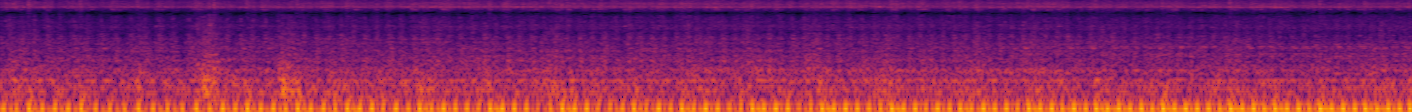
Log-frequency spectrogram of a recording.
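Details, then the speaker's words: Husqvarna GT riding mower twin-cylinder engine, cold start after sitting since January, reinstalled engine: even low idle rumble with steady beat, no clatter or stumbling; fired easily, runs normally, charge light still on. "I was originally thinking it was going to be more of a cranker wanker video, but it actually fired up a lot easier than I thought."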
